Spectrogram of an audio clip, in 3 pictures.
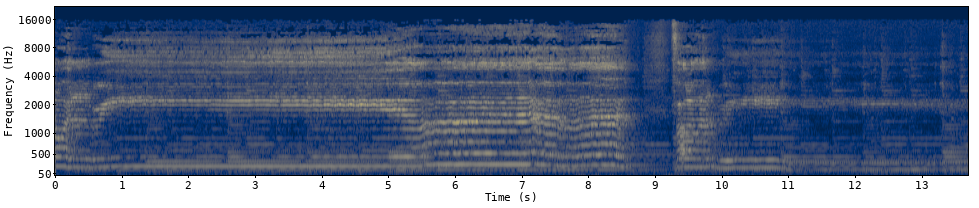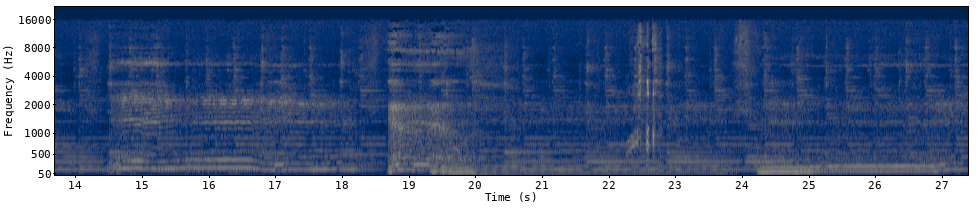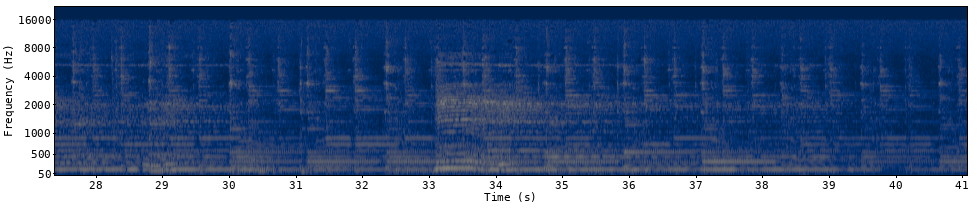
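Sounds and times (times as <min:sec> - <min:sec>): man singing held wordless notes: 0:00.0 - 0:30.6, 0:33.0 - 0:39.7
acoustic guitar: 0:00.0 - 0:41.0.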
